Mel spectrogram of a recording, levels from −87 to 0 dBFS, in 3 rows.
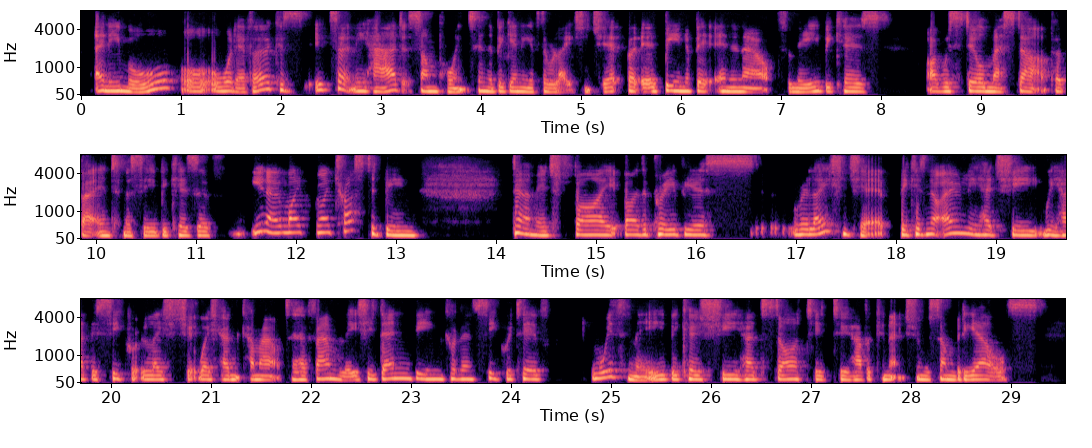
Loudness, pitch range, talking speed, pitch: -20 LUFS, 145-180 Hz, 180 wpm, 155 Hz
